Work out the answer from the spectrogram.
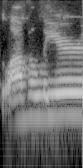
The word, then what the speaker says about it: lavalier: of like the lavalier lavalier is how you say it lav mics um does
